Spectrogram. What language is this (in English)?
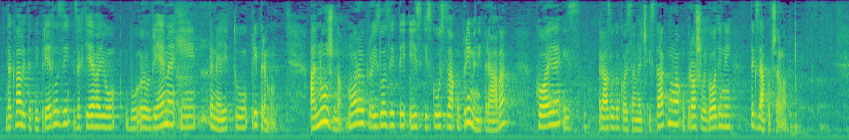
Croatian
